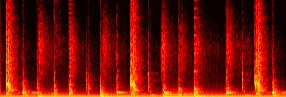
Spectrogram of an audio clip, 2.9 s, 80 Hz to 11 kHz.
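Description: K-pop production beat built from a heavy sliding synth 808 bass and punchy electronic drums, with steady kicks, snares and crisp hi-hats looping at a brisk tempo, no voices.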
